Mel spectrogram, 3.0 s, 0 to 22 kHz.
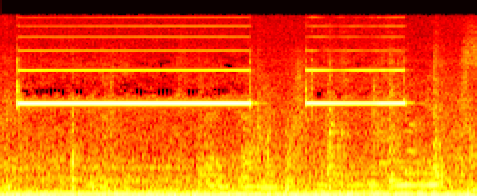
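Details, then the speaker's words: Buttocks dorsogluteal intramuscular injection simulator, dry 22-gauge 1-inch needle with no liquid: two high-pitched electronic warning beeps, one long and one short, with the red light. This signals the needle is too deep, has struck a nerve, or is in the wrong location. "it will also be to indicate that you are too far in you have struck a nerve if you are injecting in the wrong location the red light will turn on"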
